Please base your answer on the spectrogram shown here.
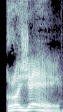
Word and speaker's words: Roget: hmm I should have looked up how to pronounce that rogent Rogen is ro JIT ro ro G et Roche the author of Roget's thesaurus who was born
